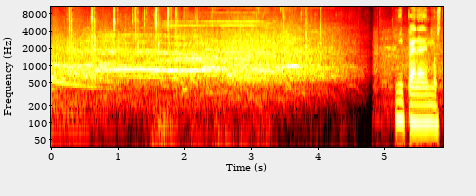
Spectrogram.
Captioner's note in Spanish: ovación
